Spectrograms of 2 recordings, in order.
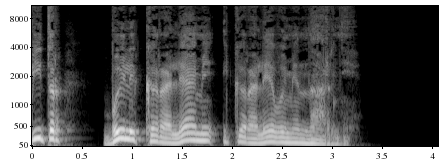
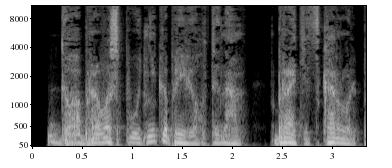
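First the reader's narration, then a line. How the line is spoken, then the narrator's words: Whispering. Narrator (Russian): прошептал Каспиан Эдмунду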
